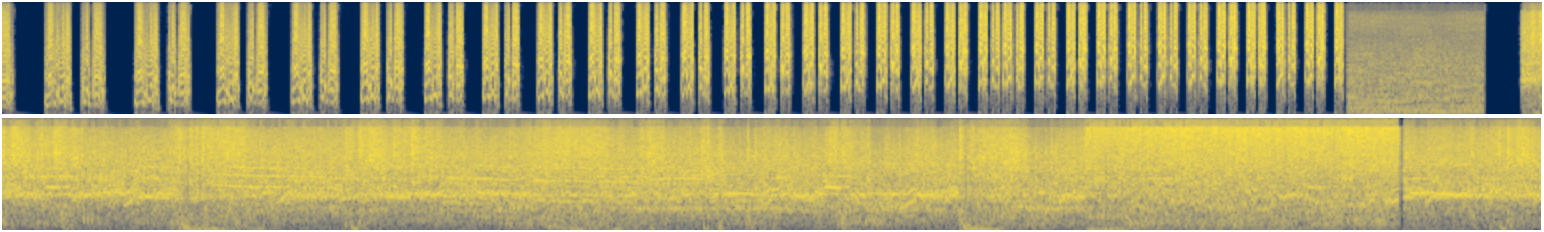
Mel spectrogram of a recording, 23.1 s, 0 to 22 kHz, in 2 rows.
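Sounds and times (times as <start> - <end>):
stuttering static bursts: 0.0 - 10.6, 11.4 - 23.0
low electronic buzz: 10.1 - 14.0.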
